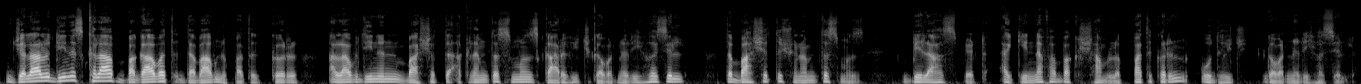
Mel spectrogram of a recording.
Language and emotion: Kashmiri, neutral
